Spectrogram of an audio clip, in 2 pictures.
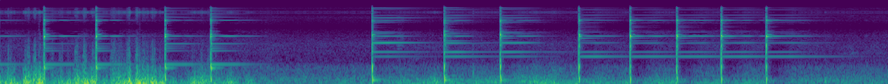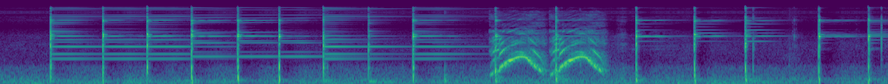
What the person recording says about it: that one's got some sustain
